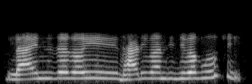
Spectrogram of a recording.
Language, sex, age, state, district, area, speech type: Odia, female, 60+, Odisha, Sambalpur, rural, conversation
